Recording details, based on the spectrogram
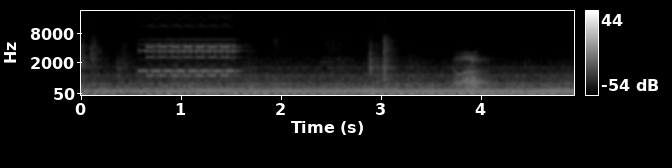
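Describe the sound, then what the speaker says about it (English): A telephone rings with an incoming call, a short burst of trilling bell rings over a steady low hum and background noise, moderately loud and close by. "And I got another phone call."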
